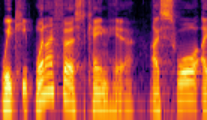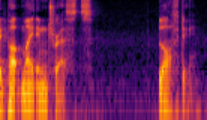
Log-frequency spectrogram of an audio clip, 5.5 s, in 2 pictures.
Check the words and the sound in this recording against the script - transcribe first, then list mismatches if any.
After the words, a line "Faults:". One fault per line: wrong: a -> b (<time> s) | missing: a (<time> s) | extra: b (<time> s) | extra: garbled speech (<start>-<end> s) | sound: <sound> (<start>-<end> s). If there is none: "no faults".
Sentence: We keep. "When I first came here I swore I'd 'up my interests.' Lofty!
We keep. "When I first came here I swore I'd 'up my interests.' Lofty!
Faults:
no faults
